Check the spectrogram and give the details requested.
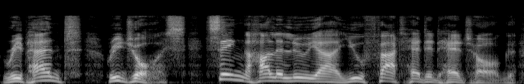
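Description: A man's voice: mid-range voice, very animated, slow pace, fairly bright tone, no echo, clean studio sound, heavily acted. A man voicing a bold, fervent preacher who harangues a monster with sermons and insults, his voice almost singing. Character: bold fire-and-brimstone male preacher, booming.

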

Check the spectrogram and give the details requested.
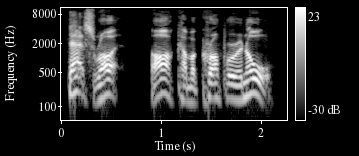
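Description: A man voicing a rough, working-class petty crook with ungrammatical common speech. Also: fairly high pitch, normal speed, a bit bright, no room sound, pitched above the performer's own voice. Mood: cheeky.

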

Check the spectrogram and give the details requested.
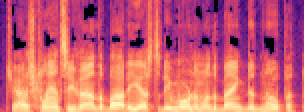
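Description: An actor playing a big, talkative livery stable owner in a western audio drama, with a folksy, colloquial way of talking. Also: male voice, on the high side, animated, fast, fairly bright tone, slight background noise. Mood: curious, gossipy.

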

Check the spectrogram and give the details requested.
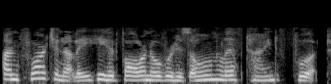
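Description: A woman reading a children's storybook as an audiobook narrator, in an expressive storytelling manner. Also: mid-range voice, a little fast, no room sound. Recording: dull, lo-fi audiobook sound.

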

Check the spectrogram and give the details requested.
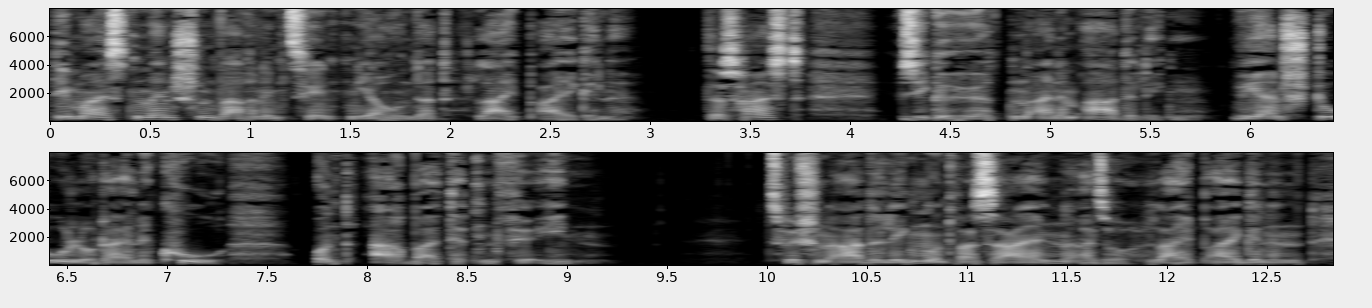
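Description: A man narrating a scripted children's history audiobook in a measured storytelling manner. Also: sits low.

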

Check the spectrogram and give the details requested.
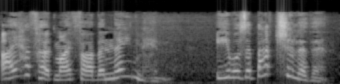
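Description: A woman's voice: high-pitched, sing-song, moderate pace, fairly bright tone, dry recording, full character voice. A woman playing a shipwrecked young noblewoman, grieving yet hopeful, in emotive Shakespearean audio drama. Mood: hopeful, curious.

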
